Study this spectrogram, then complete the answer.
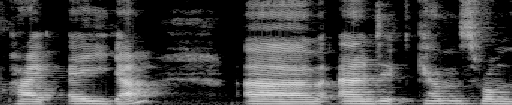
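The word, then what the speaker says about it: paella: so P the paa is actually from here pronounced paa um and it comes from the the local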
